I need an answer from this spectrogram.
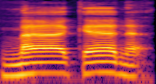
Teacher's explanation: ما کا دونوں الف مدہ ہے، ایک ایک الف کی مقدار کے برابر کھینچ کر پڑھیں گے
